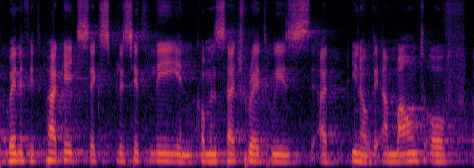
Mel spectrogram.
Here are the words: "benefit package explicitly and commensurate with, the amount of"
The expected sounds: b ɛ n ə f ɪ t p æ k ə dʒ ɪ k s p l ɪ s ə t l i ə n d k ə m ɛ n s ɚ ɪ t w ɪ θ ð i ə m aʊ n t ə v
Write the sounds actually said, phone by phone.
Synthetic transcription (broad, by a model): b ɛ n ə f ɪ t p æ k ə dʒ ɪ k s p l ɪ s ə t l i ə n k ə m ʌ n s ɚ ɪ t w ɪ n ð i ə m aʊ n t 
